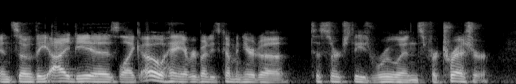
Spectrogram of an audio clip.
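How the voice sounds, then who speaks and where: His pace is moderate and his pitch sits at a medium level. This man talks in a normal speaking voice. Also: quiet background. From US, DC area. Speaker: podcast co-host. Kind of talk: casual chat.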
